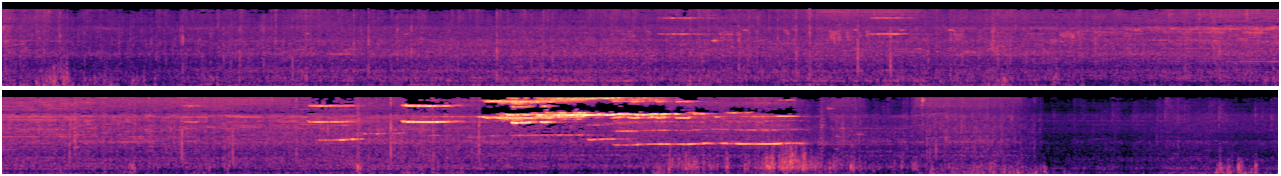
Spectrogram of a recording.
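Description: A train of Medie Distanze passenger coaches rolling along the track with a steady wheel rumble. A few high-pitched wheel squeals come about two-thirds of the way through as the end of the train passes, and then the sound fades away as the train leaves.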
